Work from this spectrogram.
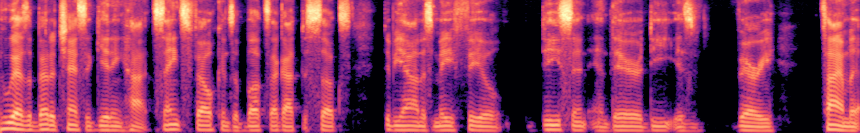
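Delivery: plain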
